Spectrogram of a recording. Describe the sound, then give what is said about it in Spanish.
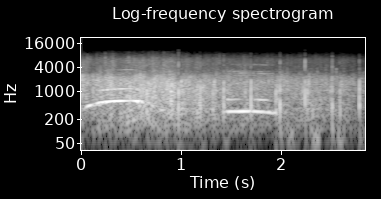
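An event audience applauds itself steadily, dense clapping with a few voices calling out over it and a brief whistle-like tone near the start. “Bueno, un fuerte aplauso para todos ustedes.”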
